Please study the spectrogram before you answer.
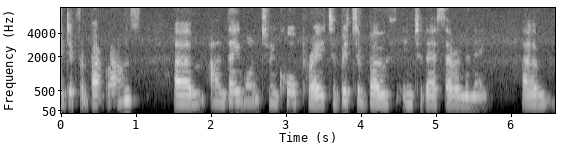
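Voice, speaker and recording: A British wedding celebrant answers questions in a live chat interview, her mid-range voice warm despite the rough recording. She explains things at length, often filling pauses with "um" and "you know".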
